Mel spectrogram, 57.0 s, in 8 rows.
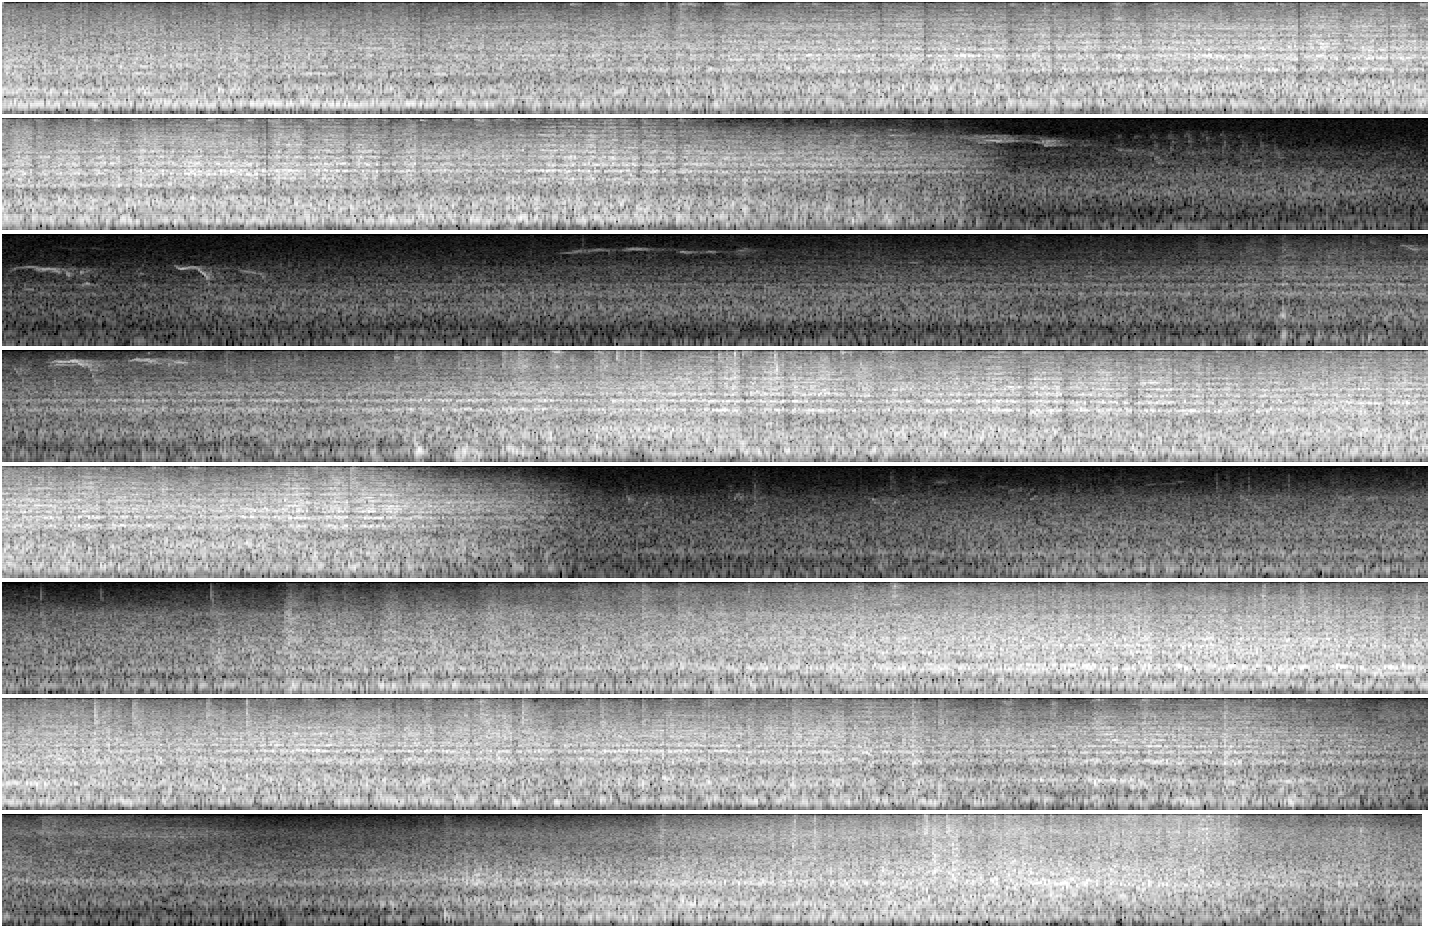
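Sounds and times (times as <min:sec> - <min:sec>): train wheels clacking on rails: 0:00.0 - 0:12.1, 0:20.2 - 0:31.4, 0:36.6 - 0:50.0, 0:52.1 - 0:57.0
electric train rumbling past: 0:00.0 - 0:57.0.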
